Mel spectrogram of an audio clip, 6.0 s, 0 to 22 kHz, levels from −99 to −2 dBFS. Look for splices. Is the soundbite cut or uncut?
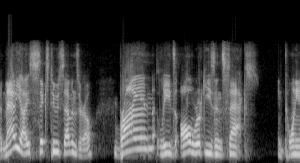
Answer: cut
